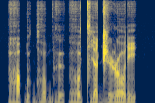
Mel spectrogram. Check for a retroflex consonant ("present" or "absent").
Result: present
